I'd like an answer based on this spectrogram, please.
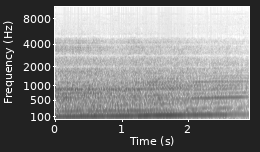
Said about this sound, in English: look, there's a police car coming along the road. Yes, it's not going very fast, is it? Well, that's not surprising. It's being pushed.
